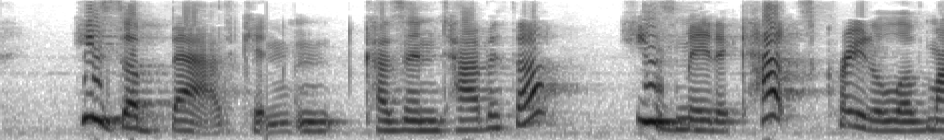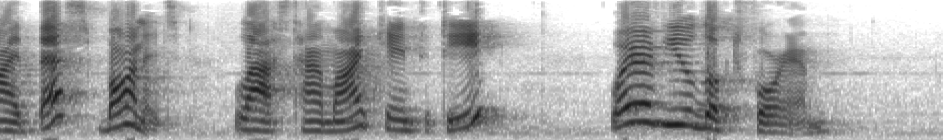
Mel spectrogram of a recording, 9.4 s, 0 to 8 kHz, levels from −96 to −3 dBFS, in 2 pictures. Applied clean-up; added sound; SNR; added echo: none; none; none; none.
